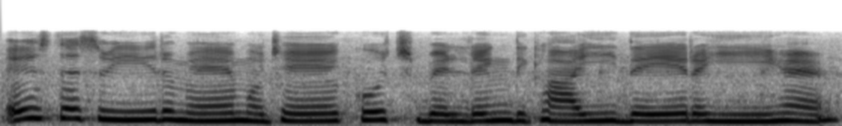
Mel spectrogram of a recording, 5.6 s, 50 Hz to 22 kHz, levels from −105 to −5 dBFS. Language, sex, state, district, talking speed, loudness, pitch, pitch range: Hindi, female, Madhya Pradesh, Katni, 105 wpm, -9 LUFS, 230 Hz, 220-260 Hz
